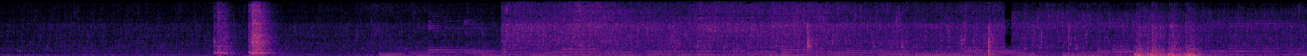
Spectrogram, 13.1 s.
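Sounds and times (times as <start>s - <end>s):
chicken sizzling in a metal pot: 3.7s - 13.0s.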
